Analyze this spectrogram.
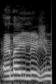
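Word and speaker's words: annihilation: और pair एनाइलेशन, इसको आप ऐसे बोल सकते हो एनिहाइलेशन, ताकि ना स्पेलिंग याद रहे इसकी। वैसे H जो है वो साइलेंट रहता है इसके अंदर, H इसमें साइलेंट रहता है, एनाइलेशन बोलते हैं इसको।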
